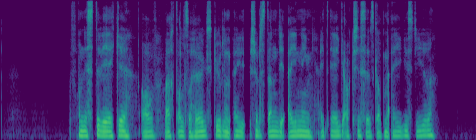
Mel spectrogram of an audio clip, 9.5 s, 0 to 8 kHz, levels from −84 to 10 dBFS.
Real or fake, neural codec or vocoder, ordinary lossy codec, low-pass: fake; codec, 16 kHz, 16 kbps, FreqCodec, smaller model; none; none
